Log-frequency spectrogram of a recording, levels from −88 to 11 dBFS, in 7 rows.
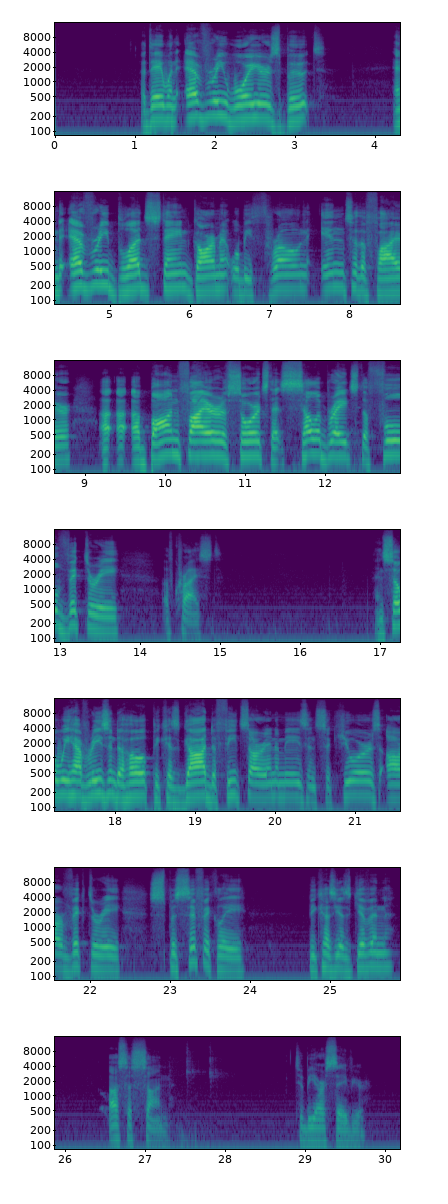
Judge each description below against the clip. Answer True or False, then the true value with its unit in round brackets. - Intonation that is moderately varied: False (7.0 semitones)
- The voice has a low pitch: False (150 Hz)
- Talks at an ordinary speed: False (110 wpm)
